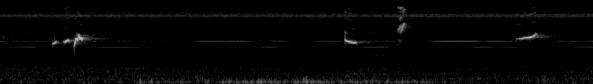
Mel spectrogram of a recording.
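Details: Black-capped bulbul call used as a lure for wild birds in a Sumatran forest: a quick stuttered chirp trio, then single whistled upslurred notes, over low rustling and a steady whine.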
